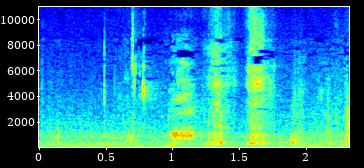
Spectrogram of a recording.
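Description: A man slurps food loudly close to a microphone.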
